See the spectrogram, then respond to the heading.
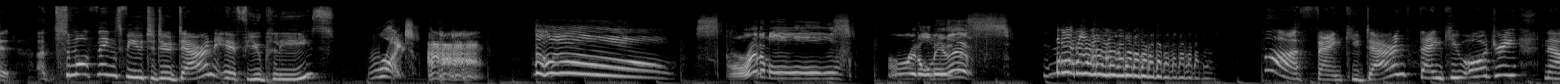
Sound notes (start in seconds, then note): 3.9 clears throat; 4.2 laughs; 10.5 blows bubbles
